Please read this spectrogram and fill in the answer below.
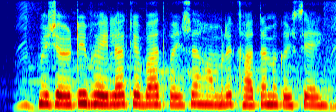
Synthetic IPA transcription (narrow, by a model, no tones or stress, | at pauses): meːd͡ʒɔːɾɪʈibʱɐɪlakebaːd̪pɐɪsaɦɐmɾekʰaːt̪amẽkɐɪseaːiː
